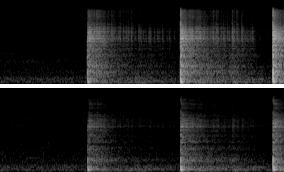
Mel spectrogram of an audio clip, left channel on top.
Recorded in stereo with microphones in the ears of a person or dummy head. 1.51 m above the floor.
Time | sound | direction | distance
0.9 | a rattle | 50° left (ahead or behind) | 0.5 m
